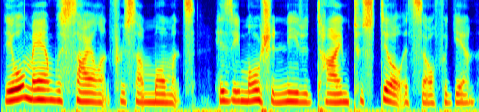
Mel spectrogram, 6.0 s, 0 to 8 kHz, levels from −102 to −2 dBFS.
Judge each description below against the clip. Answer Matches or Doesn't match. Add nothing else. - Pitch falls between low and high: Doesn't match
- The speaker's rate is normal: Matches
